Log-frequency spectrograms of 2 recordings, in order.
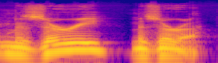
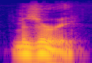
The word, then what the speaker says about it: Missouri: It's like Missouri. Nope. There's no A. Mm-mm. It's an I. It's Missouri.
